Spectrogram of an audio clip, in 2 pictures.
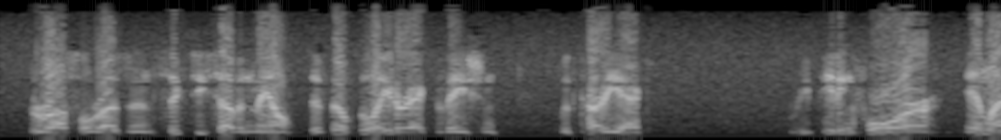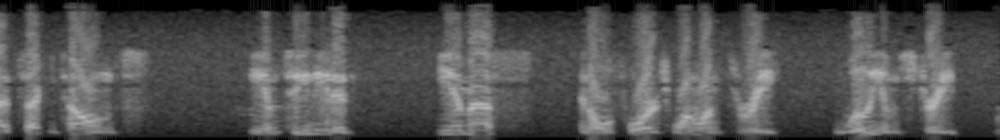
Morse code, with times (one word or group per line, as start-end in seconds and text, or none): none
